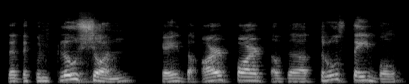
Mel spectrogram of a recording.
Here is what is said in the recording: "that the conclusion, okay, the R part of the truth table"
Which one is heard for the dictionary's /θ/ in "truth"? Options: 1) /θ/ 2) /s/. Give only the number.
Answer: 2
